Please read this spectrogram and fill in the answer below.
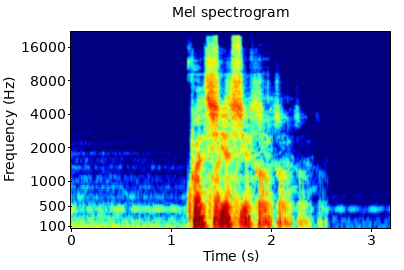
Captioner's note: Snape's voice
